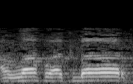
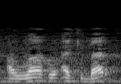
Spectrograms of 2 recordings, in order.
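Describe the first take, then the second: First: The last vowel of Akbar is drawn out long. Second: The last vowel of Akbar is short. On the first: The speaker calls it wrong. "tapi banyak dikasih panjang" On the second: The speaker calls it right. "Allahu Akbar harusnya"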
